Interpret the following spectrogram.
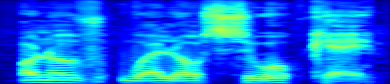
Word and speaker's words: Onovwerosuoke: That was a Raging River Dance, 24 Studies in Africa Rhythms by Fred Onovuelosuoke, played by Rebecca Omordia. How do I do in the pronunciation, Rebecca?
